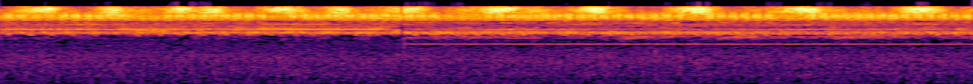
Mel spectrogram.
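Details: Crickets at night in the forest keep up a shrill, pulsing high chorus with rhythmic swells. Partway through, a thin steady tone begins and continues to the end.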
